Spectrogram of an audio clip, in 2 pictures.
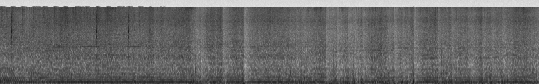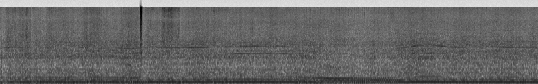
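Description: Snowmobile engine running steadily at travelling speed while pulling a sled along a trail. Near the end the revs dip briefly and then pick up again.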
